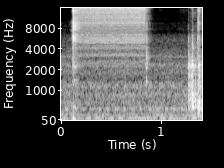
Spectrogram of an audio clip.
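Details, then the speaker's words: TIG welder whose shielding gas wouldn't stop flowing, after replacing the gas solenoid valve: a sharp click, under a second of gas hiss that cuts off cleanly, then two short puffs; the valve now opens and closes properly. "What we did, only we just replace this solenoid valve to stop and flow the gas."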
